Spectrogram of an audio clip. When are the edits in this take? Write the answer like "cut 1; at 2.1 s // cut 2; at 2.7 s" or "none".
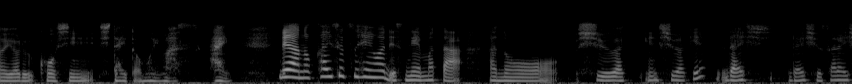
cut 1; at 4.8 s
